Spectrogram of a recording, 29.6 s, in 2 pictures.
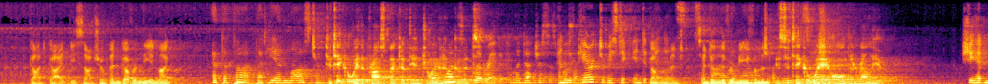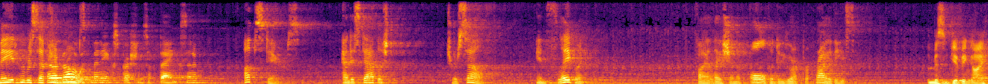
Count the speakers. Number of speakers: five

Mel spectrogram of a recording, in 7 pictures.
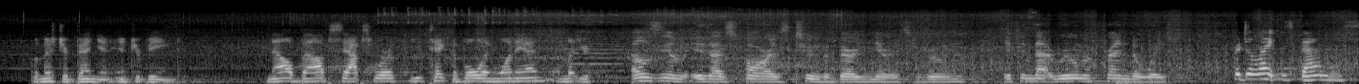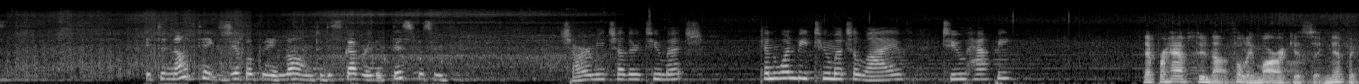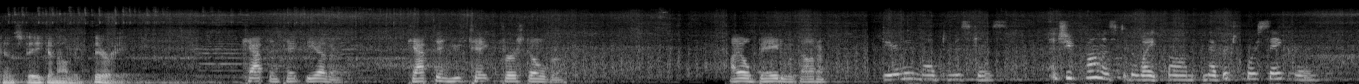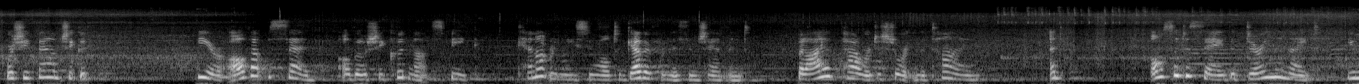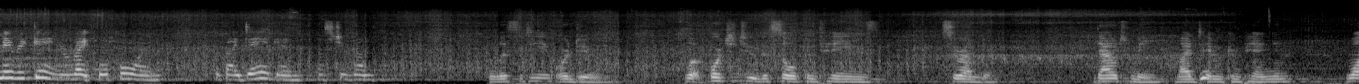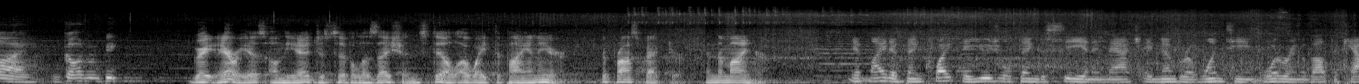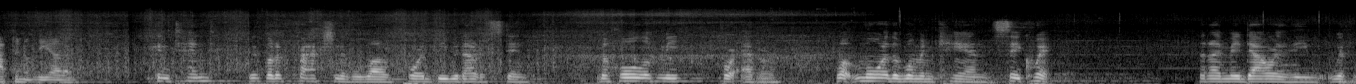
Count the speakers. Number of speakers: five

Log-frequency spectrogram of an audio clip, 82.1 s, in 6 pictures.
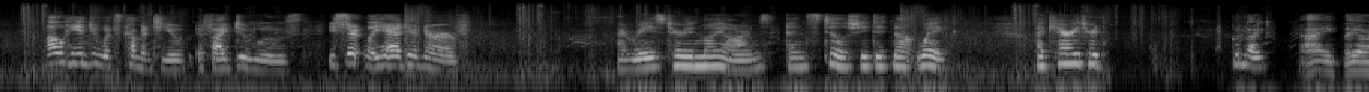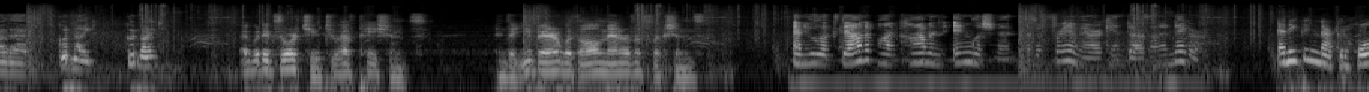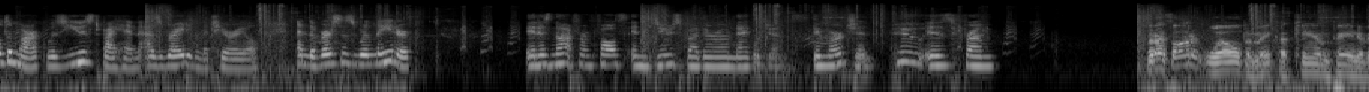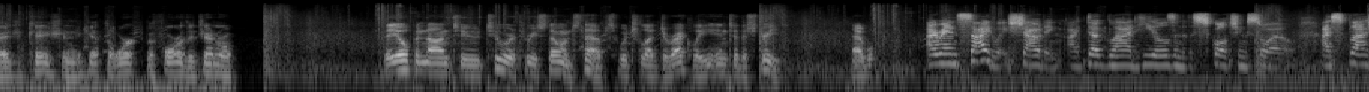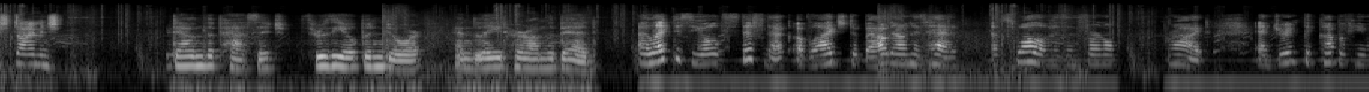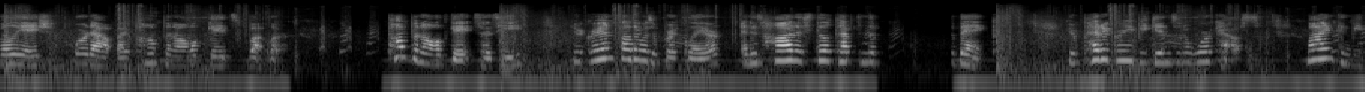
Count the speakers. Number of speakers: ten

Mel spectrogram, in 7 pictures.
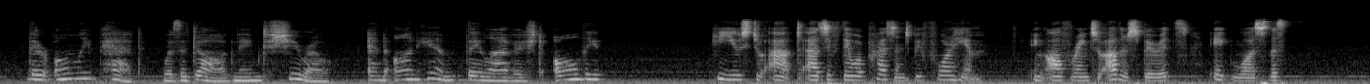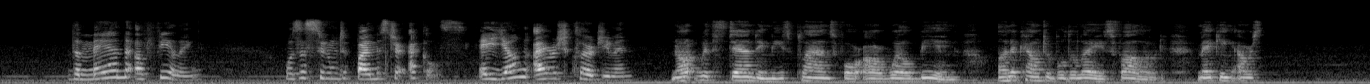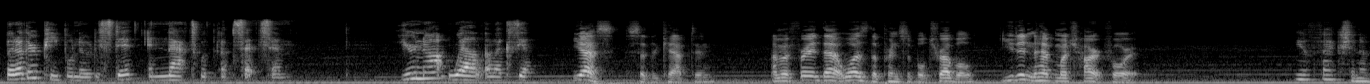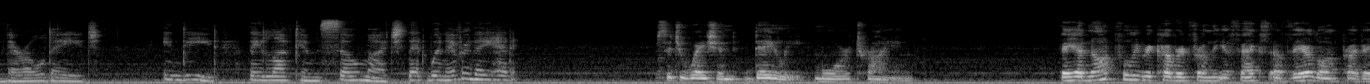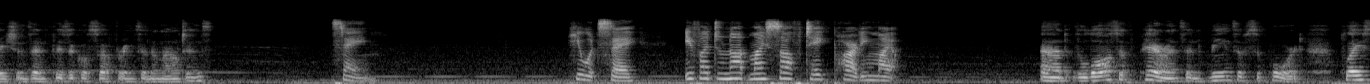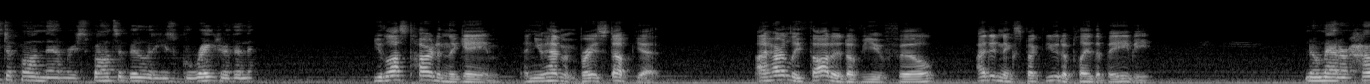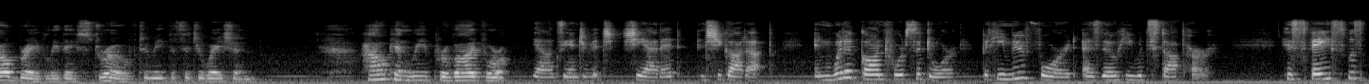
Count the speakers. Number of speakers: six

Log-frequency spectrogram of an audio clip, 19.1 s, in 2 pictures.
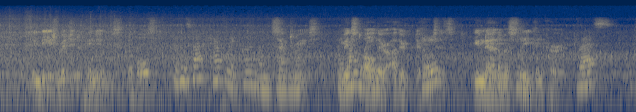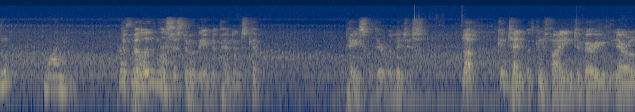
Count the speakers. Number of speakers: two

